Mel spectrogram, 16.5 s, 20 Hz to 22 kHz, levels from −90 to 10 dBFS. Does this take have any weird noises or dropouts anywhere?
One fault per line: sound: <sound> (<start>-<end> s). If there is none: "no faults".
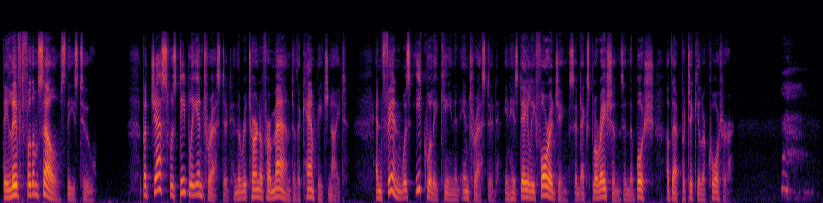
sound: sigh (15.6-16.3 s)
